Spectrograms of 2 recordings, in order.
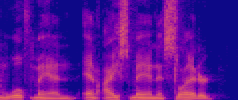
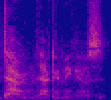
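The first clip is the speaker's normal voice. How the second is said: whispered plea to a ghost; 14 dB quieter, faster than usual. Retold or imitated. Podcaster whispering Maverick's line over the dog tags. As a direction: breathe it out to the dead.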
